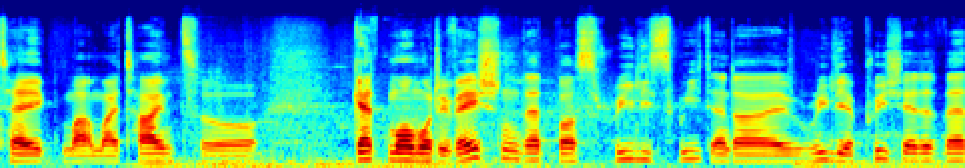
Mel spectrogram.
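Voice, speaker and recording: The man's intonation stays fairly even. He talks at a fairly slow pace. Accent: strong German. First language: German. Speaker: gaming YouTuber. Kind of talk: casual monologue to camera. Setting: at home computer. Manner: halting.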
